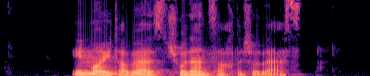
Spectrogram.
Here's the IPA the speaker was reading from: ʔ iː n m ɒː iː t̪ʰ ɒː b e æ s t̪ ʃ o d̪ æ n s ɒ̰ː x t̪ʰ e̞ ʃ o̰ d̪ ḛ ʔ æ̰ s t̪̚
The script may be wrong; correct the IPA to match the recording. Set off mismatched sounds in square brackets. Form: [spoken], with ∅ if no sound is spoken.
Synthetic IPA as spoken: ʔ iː n m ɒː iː t̪ʰ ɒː b e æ s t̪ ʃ o d̪ æ n s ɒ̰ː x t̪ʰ e̞ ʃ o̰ d̪ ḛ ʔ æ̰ s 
